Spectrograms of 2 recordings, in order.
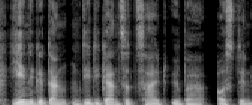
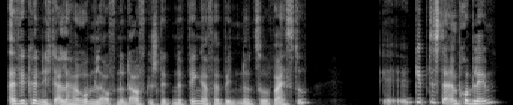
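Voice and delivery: put-on high, rapid, defensive young witch; conceited young witch, less sure; 6 semitones higher, faster than usual. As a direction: rattle it off in a high, snooty voice. (eingebildete junge Hexe, etwas verunsichert)

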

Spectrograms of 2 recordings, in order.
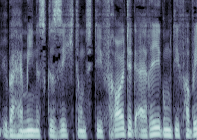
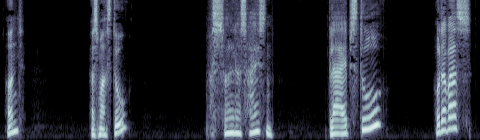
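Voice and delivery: raised, challenging questions, pitch jumping up; curt demand; 7 semitones higher, 3 dB louder than usual. A narrator's reading. Ron demanding whether Hermine stays, challenging raised voice. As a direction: press for an answer.

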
